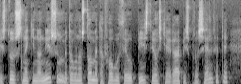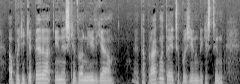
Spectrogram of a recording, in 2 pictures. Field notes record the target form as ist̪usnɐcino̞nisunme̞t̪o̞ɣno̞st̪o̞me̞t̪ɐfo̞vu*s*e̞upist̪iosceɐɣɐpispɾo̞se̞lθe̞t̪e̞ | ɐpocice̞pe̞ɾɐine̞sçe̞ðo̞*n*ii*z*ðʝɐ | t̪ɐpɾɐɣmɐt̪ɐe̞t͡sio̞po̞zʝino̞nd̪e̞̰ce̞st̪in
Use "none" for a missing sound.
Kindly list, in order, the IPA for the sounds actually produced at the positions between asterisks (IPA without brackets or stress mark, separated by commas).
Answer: θ, n, none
